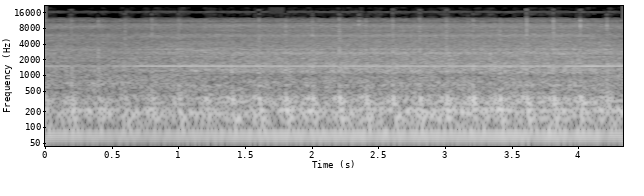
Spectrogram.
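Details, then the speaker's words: Chinese 5 kW all-aluminum diesel heater at full burn, outlet around 140 degrees: steady furnace-like fan roar with fuel pump ticks so fast they blend into a solid sound, drowned by the fan; normal running. "Yes, at full burn, it's almost, I mean, I can hear it tick. I don't know if the video can catch it, but it is ticking, but the intervals between ticks is so fast, it almost sounds like just a solid sound, and because the fan's going, it drowns that out."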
